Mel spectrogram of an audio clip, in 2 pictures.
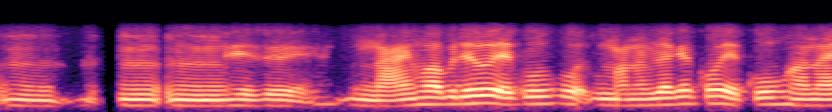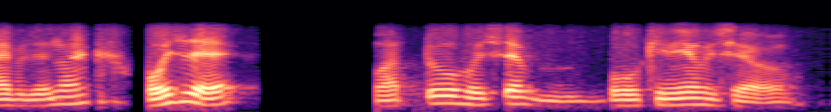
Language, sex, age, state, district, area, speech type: Assamese, male, 30-45, Assam, Sonitpur, rural, conversation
